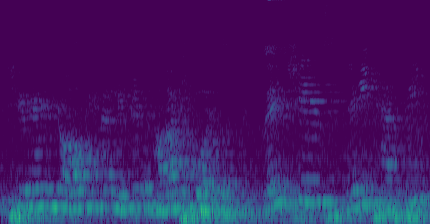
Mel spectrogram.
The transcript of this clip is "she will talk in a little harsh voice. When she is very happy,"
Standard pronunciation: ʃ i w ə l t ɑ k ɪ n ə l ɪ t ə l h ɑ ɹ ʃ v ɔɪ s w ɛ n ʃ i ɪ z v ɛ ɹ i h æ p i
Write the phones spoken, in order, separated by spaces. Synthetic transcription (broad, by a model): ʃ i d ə n t ɑ k ɪ n ə l ɪ t ə l h ɑ ɹ ʃ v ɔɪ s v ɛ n ʃ i ɪ z v ɛ ɹ i h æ p i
